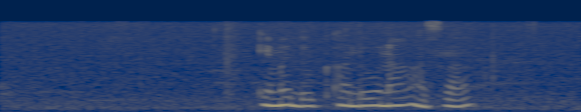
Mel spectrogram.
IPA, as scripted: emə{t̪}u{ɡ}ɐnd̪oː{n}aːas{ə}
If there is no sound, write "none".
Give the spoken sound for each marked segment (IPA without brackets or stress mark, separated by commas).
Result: d̪, k, n, a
